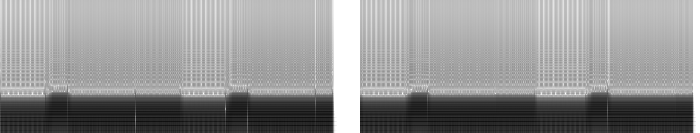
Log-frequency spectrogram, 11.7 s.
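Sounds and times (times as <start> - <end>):
spooky sub bass: 0.0 - 11.6.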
